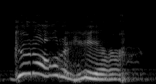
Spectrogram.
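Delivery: booming, very loud outburst. Retelling a lady in the audience refusing to pet Cairo, in a very loud voice. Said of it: "in a very loud voice said".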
